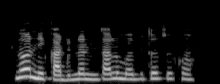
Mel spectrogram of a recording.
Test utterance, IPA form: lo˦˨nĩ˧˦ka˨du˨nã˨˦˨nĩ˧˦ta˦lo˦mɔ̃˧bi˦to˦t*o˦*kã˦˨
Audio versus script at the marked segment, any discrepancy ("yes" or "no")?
yes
